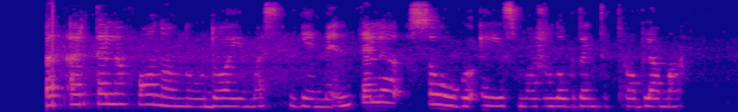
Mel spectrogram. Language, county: Lithuanian, Šiauliai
